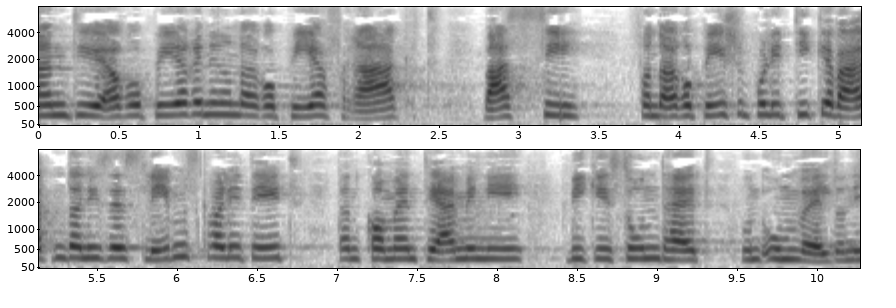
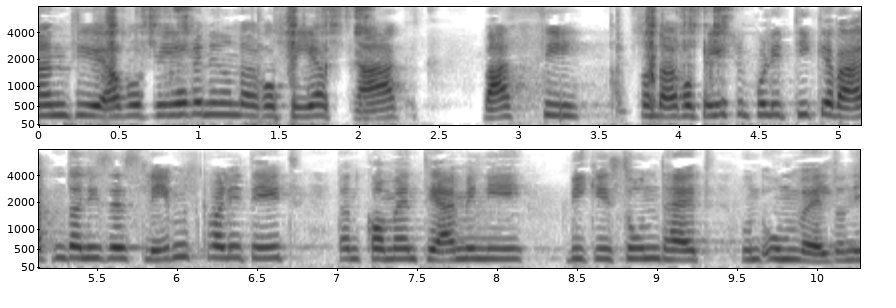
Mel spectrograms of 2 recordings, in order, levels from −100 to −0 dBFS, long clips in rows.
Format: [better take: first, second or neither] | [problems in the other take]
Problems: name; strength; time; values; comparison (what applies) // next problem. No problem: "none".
first | noise reduction (neural mask model Resemble Enhance denoiser)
